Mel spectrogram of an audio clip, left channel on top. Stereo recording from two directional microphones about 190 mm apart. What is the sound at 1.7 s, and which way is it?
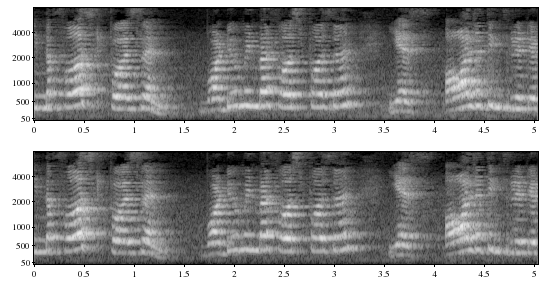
A woman's voice, 15° right (ahead or behind).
